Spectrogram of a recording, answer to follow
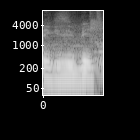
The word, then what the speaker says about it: Xzibit: Bon voilà, c'est comme ça, j'étais posé chez moi un dimanche, j'ai eu la chance de coiffer un Américain qu'on appelle Exhibit. Aujourd'hui, il prononce bien son nom parce qu'on m'a parlé un peu de lui.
